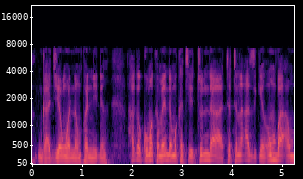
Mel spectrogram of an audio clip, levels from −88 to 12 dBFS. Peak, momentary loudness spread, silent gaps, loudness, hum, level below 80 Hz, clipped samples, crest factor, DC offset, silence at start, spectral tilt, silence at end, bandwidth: -10 dBFS; 7 LU; none; -26 LUFS; none; -54 dBFS; under 0.1%; 18 dB; under 0.1%; 0 s; -5 dB/octave; 0 s; 7.6 kHz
